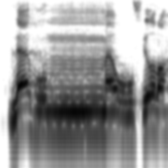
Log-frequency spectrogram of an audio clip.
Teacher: masuk ke mim berikutnya dan dipanjangkan gunnahnya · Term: diidghamkan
